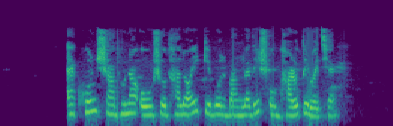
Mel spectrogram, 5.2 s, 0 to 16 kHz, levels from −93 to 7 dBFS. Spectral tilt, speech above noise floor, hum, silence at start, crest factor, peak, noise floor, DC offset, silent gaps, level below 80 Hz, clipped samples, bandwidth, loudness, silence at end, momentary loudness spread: -3.5 dB/octave; 71 dB; none; 0.9 s; 18 dB; -2 dBFS; -89 dBFS; under 0.1%; none; -58 dBFS; under 0.1%; 7.8 kHz; -18 LUFS; 0.7 s; 6 LU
